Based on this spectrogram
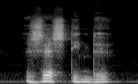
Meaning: abbreviation of zestiende (“sixteenth”); 16th
- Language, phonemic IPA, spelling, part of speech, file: Dutch, /ˈzɛstində/, 16e, adjective, Nl-16e.ogg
